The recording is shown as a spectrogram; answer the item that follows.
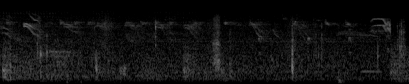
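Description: Small birds chirping faintly in the open air, many short high notes sliding downward, over a steady outdoor hiss with a few soft clicks.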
